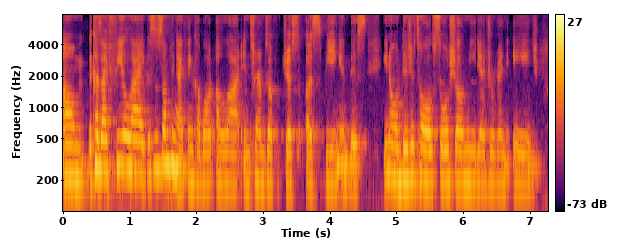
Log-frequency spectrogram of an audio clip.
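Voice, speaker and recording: A somewhat breathy woman with a Jamaican accent, medium in pitch, at a fairly quick pace. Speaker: student YouTuber. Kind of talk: interview. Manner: hesitant, many fillers; bubbly.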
